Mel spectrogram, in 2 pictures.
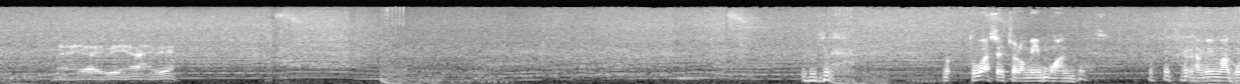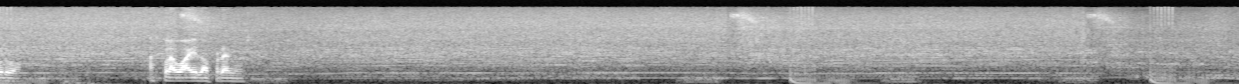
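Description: A race car engine revs and drones steadily.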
